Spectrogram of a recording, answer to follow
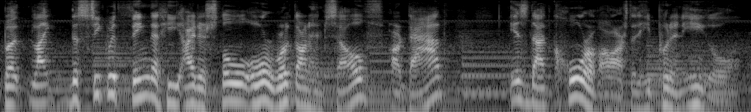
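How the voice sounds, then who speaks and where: A woman with a low voice hosts a game playthrough in a rambling, casual way with some swearing. Her pitch swings a lot, and music plays clearly behind her. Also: lively intonation, normal speed. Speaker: let's play host. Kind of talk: game commentary mixed with reading dialogue aloud.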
